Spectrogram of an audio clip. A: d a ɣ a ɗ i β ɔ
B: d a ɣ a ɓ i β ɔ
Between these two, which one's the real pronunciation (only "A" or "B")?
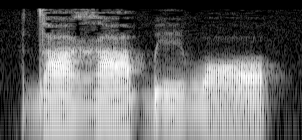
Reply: B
